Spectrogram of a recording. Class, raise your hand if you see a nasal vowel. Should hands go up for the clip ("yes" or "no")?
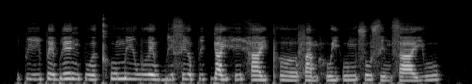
no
